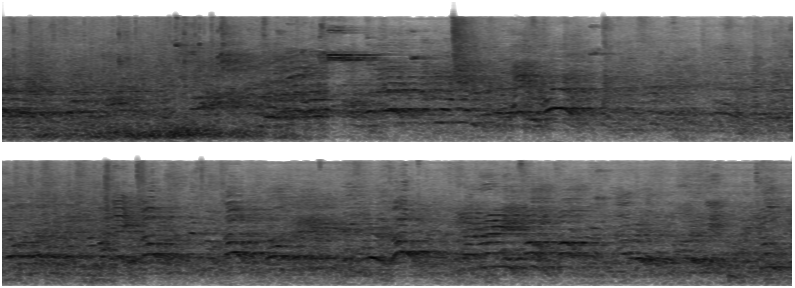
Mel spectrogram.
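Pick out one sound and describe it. Basketball shoes squeak sharply on a wooden court.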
